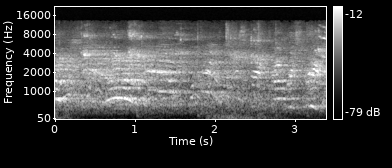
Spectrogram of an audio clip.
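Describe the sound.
A basketball is dribbled on the court during a game between Lexington and Wooster, its repeated bounces blending into a steady wash of crowd noise.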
